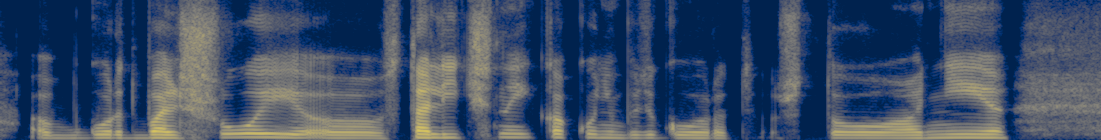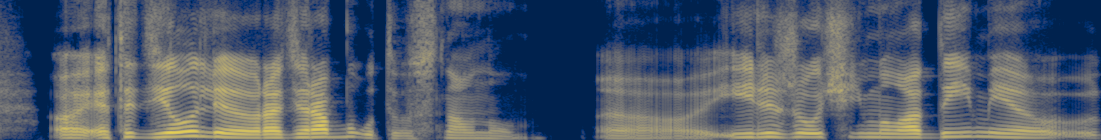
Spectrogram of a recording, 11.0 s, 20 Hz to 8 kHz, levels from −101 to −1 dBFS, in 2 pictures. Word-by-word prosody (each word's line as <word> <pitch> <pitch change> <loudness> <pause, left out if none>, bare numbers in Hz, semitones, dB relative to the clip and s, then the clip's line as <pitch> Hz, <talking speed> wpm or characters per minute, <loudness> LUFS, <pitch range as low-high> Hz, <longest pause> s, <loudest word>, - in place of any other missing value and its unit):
э, - - -9
в 155 0 -16
город 170 -1 -8
большой, 195 +4 -1
э, 160 -1 -5
столичный 190 +3 -1
какой-нибудь 175 -4 -9
город, 160 -2 -10 0.2
что 165 -1 -7
они, 185 +2 -4 0.7
а, 175 0 +1
это 200 +5 +1
делали 235 +5 +6 0.2
ради 185 +2 +5
работы, 215 -7 +3
в - - -14
основном. 155 0 -9 0.3
А, - - -9
или 215 +2 -1
же 220 +1 -2
очень 215 0 -2
молодыми, 210 0 -1
э, - - -29
185 Hz, 125 wpm, -24 LUFS, 165-210 Hz, 0.7 s, делали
